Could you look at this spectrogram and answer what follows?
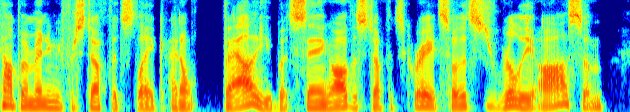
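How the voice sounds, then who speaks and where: An ordinary speaking voice from a man, fairly high in pitch with lively intonation, dry and close with no echo, against a quiet background. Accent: American. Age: 60s. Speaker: astrologer and author on astrological magic. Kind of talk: interview. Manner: conversational with many fillers and restarts.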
